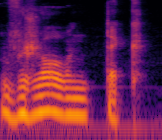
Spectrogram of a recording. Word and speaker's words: wrzątek: avant la transition consonantique, comme dans le mot "wrzątek", qui, si j'exagère, se prononce wrzo -ɔ̃ n tek.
